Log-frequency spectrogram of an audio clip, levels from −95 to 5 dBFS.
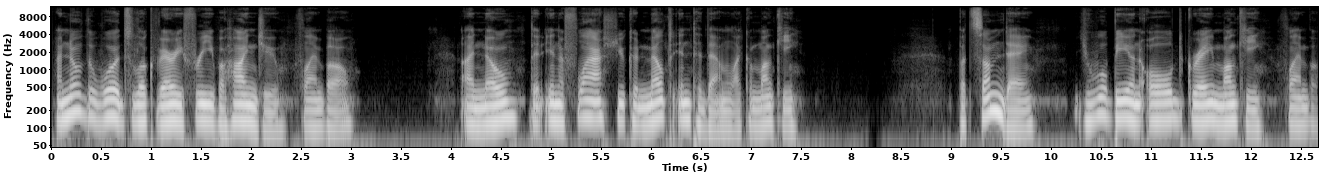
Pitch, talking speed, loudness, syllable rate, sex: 120 Hz, 165 wpm, -17 LUFS, 4.4 syllables/s, male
